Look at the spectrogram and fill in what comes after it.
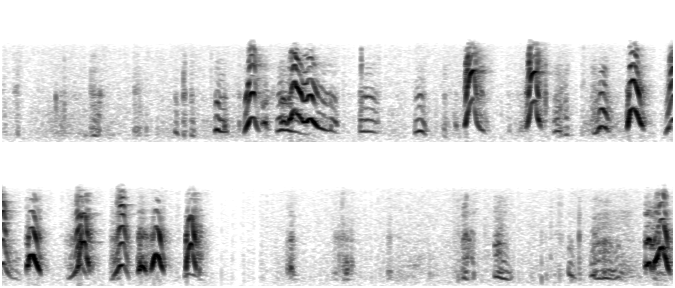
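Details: Two eight-week-old Shih Tzu littermate puppies argue over a person's lap indoors, trading rapid high, harmonic yips and short barks in bursts, sometimes rising then falling, with brief pauses between flurries.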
